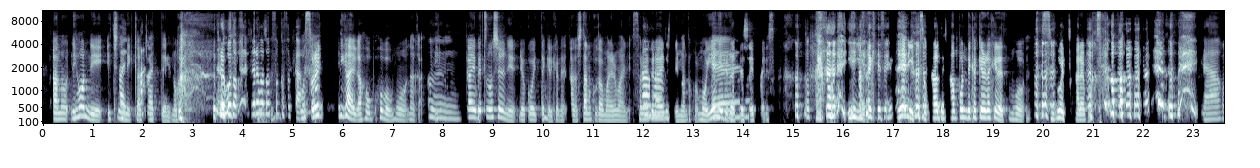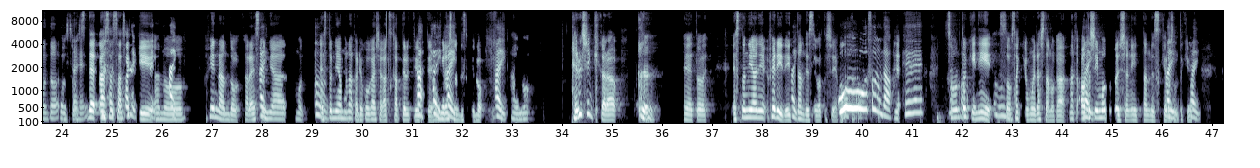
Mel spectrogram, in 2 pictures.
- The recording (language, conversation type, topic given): Japanese, unstructured, 旅先での人との出会いはいかがでしたか？
- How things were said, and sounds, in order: laugh; laugh; laughing while speaking: "家にいるだけで"; laugh; laugh; laugh; chuckle; sniff; throat clearing; surprised: "おお！"; tapping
